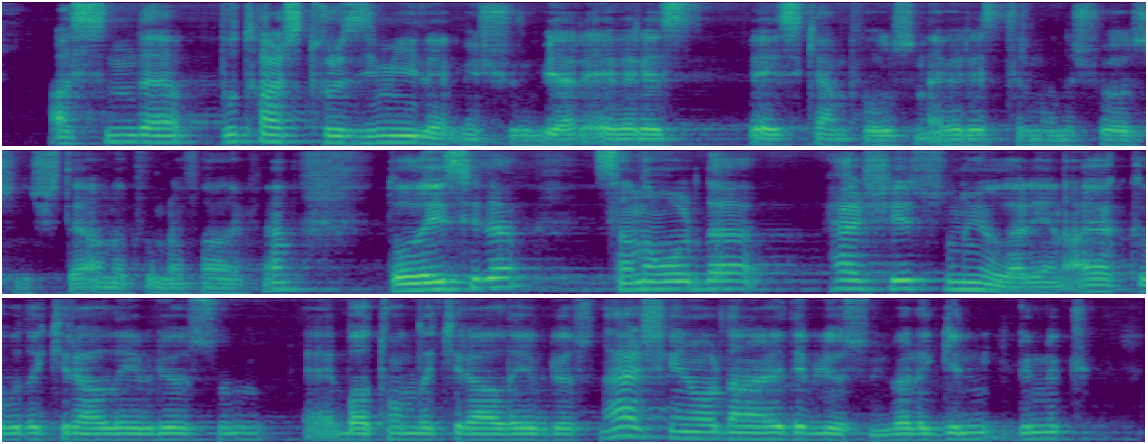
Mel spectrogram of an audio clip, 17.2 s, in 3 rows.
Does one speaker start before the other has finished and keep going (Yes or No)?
No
